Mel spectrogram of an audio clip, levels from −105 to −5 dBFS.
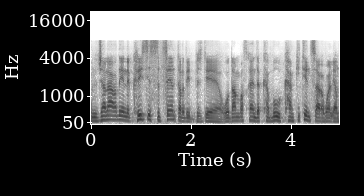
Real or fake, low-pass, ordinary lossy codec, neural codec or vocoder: fake; none; none; codec, 16 kHz, 1 kbps, X-Codec, HuBERT features, trained on LibriSpeech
